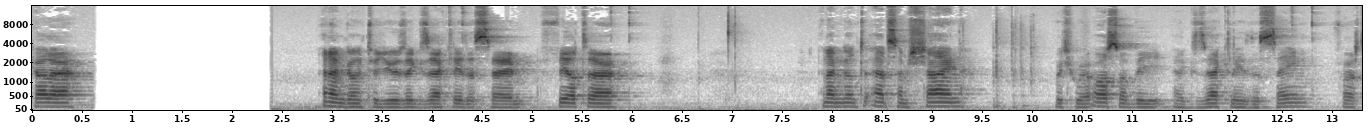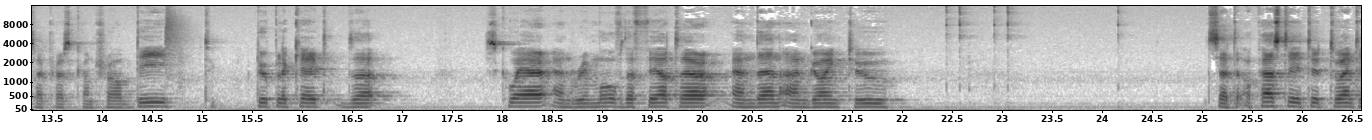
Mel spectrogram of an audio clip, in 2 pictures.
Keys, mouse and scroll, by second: 0.9 click, 1.7 click, 2.2 click, 4.1 click, 5.7 click, 9.6 ctrl+d, 12.6 click, 22.3 click, 24.1-26.5 drag.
